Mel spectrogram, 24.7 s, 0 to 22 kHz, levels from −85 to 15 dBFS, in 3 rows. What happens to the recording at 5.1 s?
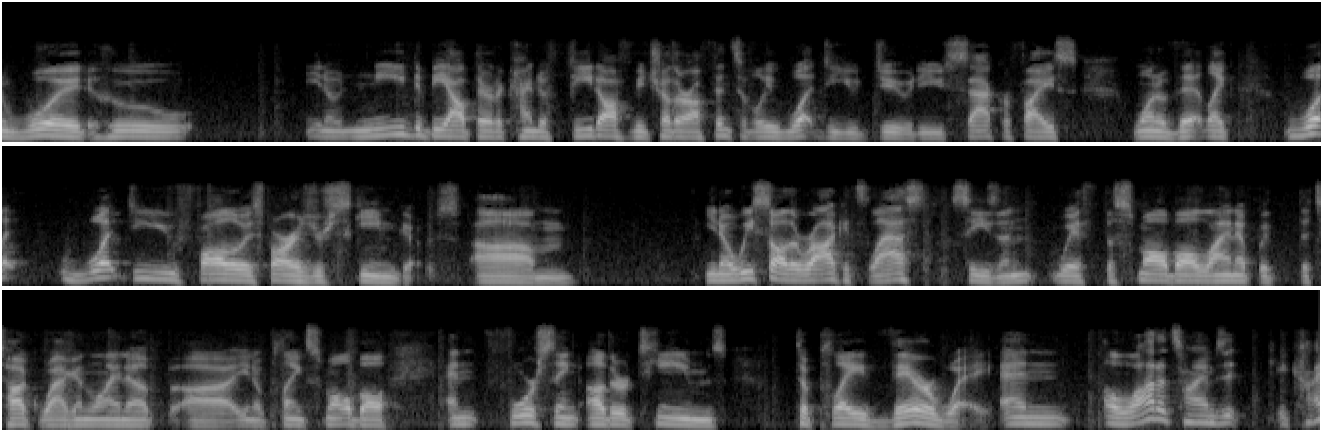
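Just after "of each other offensively", from 5.08 to 5.19 s, the speech is cut by the noise suppressor. For roughly a tenth of a second the suppressor misjudges low-level speech energy as background and pulls its gain down along with the room noise, by about 11 dB at the deepest point. The passage sounds swallowed and faint, a brief dip in presence before the level recovers at "you do".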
